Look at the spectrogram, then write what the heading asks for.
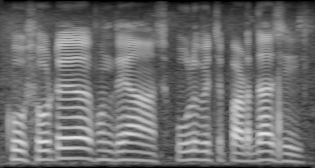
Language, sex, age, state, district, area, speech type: Punjabi, male, 18-30, Punjab, Mansa, urban, spontaneous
